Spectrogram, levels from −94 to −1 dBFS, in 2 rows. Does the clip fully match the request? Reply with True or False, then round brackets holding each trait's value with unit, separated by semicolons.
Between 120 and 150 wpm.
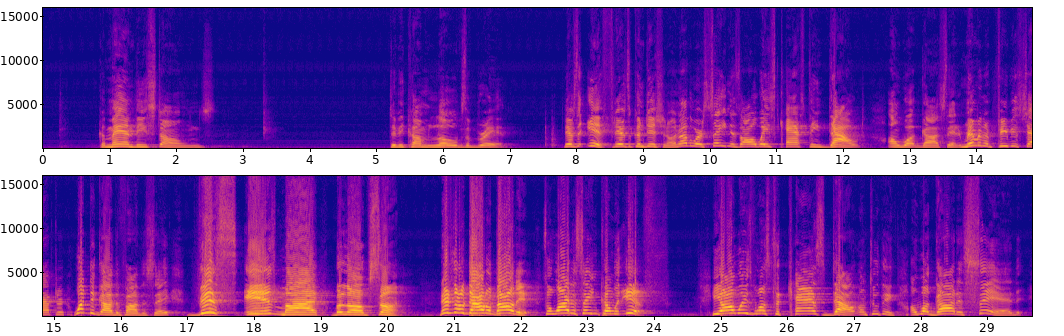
True (135 wpm)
